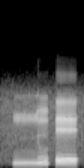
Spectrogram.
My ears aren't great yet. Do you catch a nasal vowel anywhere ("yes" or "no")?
yes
